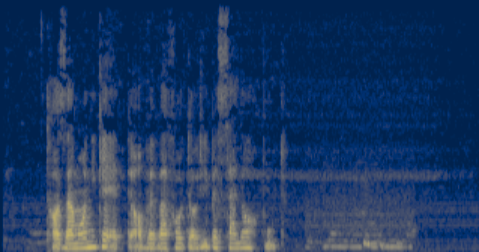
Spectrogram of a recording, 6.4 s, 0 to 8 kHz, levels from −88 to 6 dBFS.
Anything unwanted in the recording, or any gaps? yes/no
yes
